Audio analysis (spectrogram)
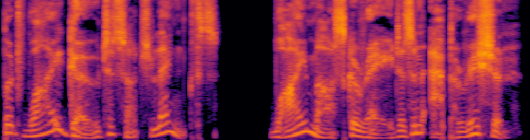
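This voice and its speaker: A man's voice: mid-range voice, very animated, slow pace, husky, no room sound, studio quality, heavily acted. A man voicing an earnest, puzzled companion to a Victorian detective in an audiobook, curious and questioning.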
